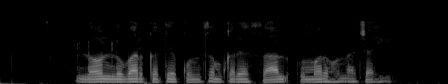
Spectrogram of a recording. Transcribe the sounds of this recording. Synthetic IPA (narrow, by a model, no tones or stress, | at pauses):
lɔːnlʊbaːɾkət̪ekʊnsəmkəɾẽsaːlʊməɾɦoːnat͡ʃaːɦi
